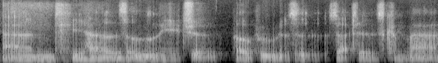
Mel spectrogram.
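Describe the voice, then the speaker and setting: This man uses a put-on character voice. He talks at a very slow pace. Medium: actual play. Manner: formal, measured.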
